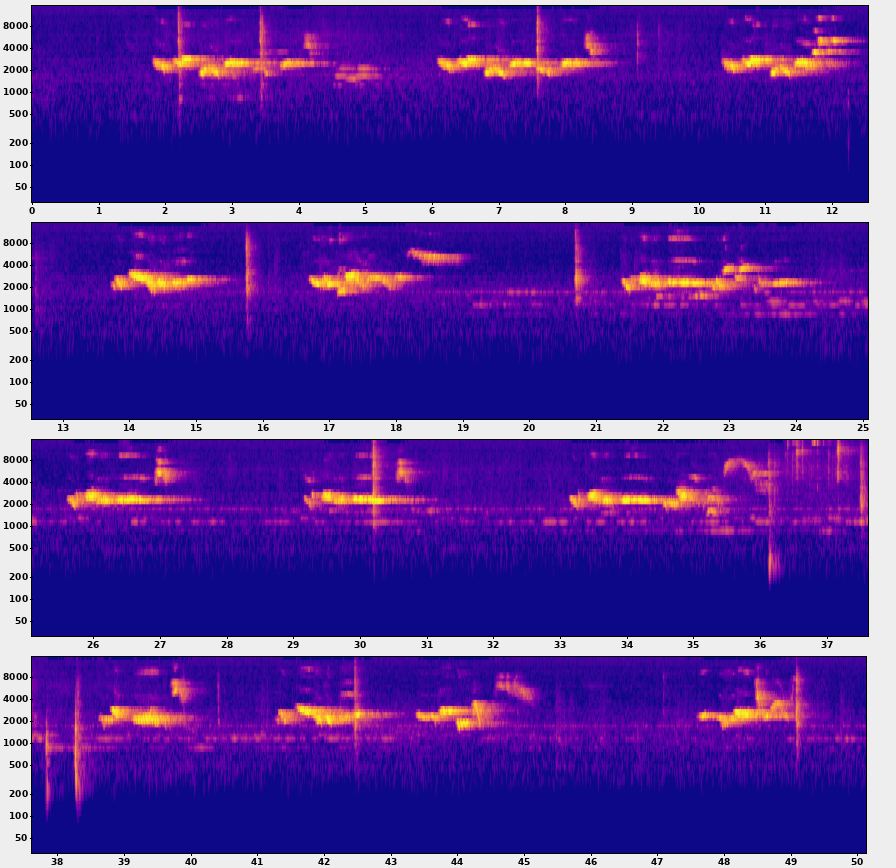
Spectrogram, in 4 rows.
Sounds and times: distant noise of people entering the building 0:00.0 - 0:50.1
blackbird singing 0:01.8 - 0:05.2
blackbird singing 0:06.1 - 0:08.7
blackbird singing 0:10.4 - 0:12.4
blackbird singing 0:13.7 - 0:15.5
blackbird singing 0:16.7 - 0:19.2
blackbird singing 0:20.7 - 0:24.8
blackbird singing 0:25.6 - 0:27.6
blackbird singing 0:29.1 - 0:31.2
blackbird singing 0:33.1 - 0:40.4
blackbird singing 0:41.2 - 0:45.2
blackbird singing 0:47.6 - 0:49.3

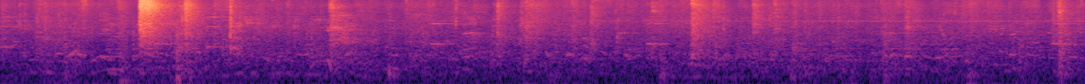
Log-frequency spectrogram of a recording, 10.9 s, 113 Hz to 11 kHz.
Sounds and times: a lot of people shopping 0:00.0 - 0:10.8

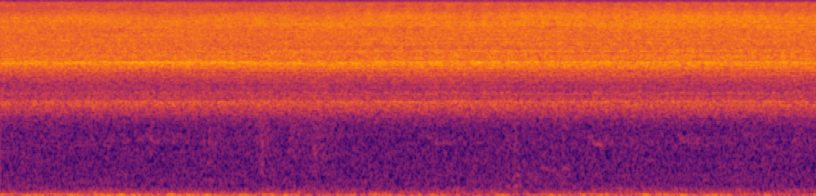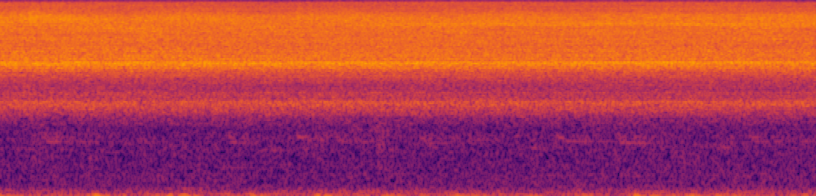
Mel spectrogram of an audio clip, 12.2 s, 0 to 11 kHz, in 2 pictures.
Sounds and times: Crickets 0:00.0 - 0:12.2

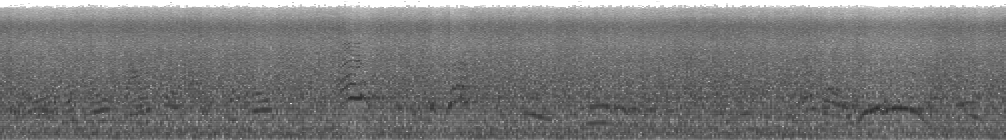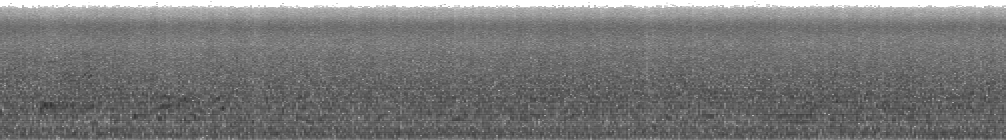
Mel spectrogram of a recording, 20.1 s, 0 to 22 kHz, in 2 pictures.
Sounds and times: water tower 0:00.0 - 0:20.1

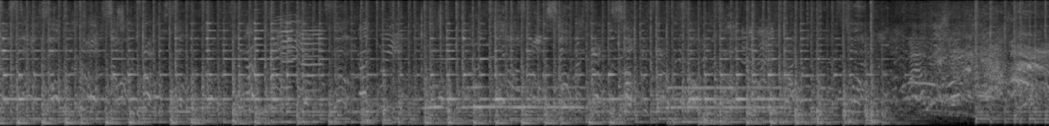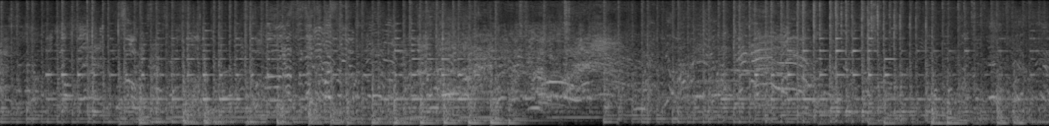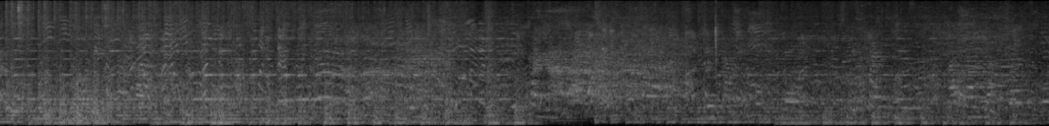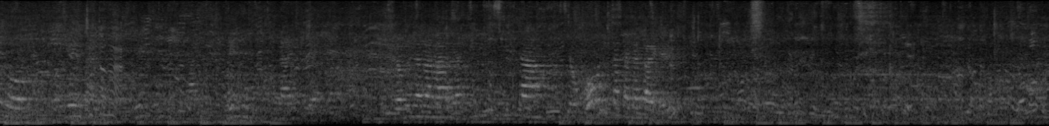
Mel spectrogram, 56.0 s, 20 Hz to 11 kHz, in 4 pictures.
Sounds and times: Festival floats are raced though crowds of spectators 0:00.0 - 0:55.9

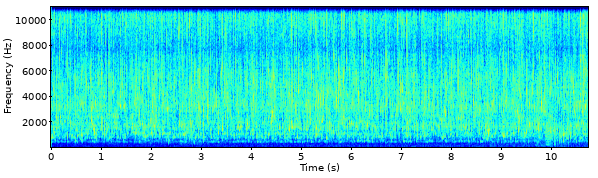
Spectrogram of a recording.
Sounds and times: Small streams 0:02.8 - 0:10.7

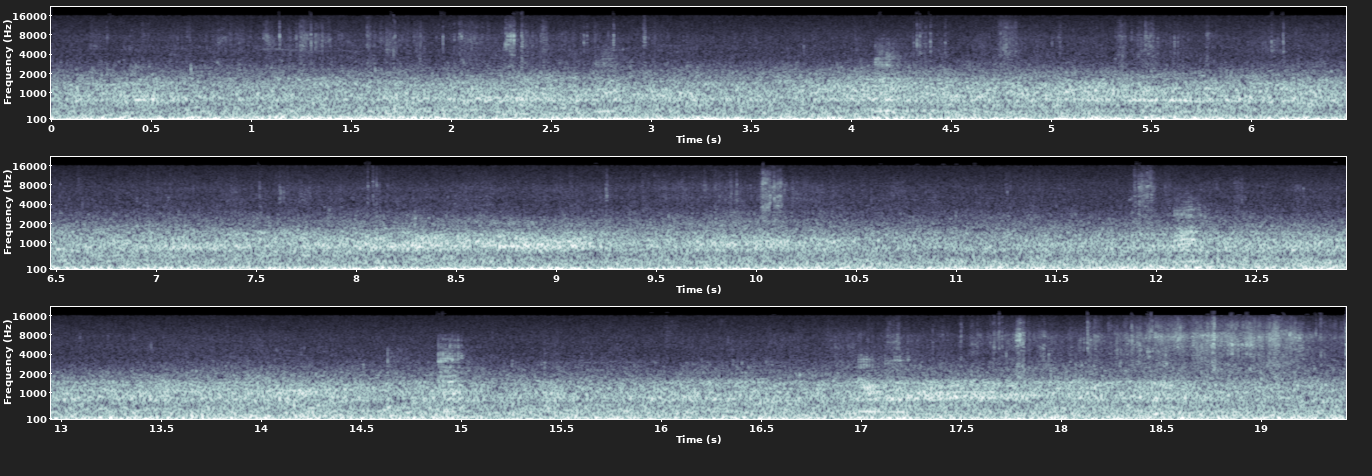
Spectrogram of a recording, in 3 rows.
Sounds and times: close dried grass 0:00.0 - 0:11.1
distant traffic 0:00.0 - 0:19.4
close dried grass 0:16.6 - 0:19.4

